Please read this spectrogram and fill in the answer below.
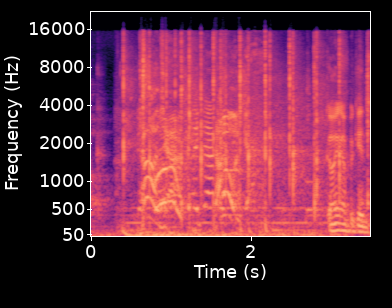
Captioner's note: applauding and cheering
